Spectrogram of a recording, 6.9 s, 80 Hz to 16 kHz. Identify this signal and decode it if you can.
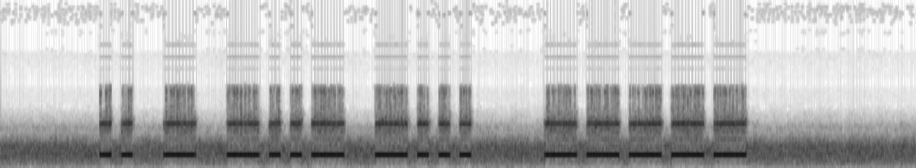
Morse code, heard as a keyed tone, about 15 wpm, 1440 Hz. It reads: ITXB 0
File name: yubileiry cw by dk3wn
